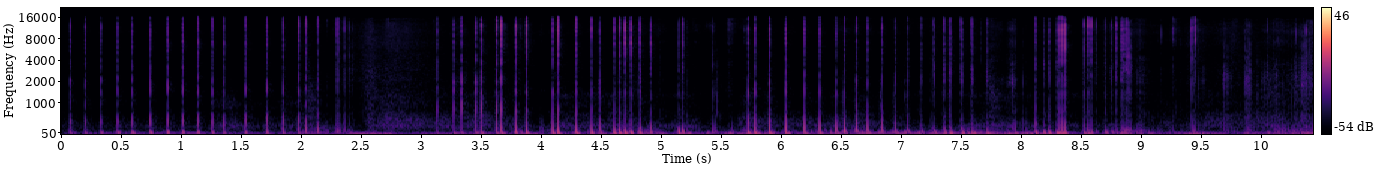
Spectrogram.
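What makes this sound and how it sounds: Fingers scratch and rub the white plastic dropper cap and blue bulb of a small amber (brown) glass dropper bottle. The result is a rapid, uneven run of short, dry scratching clicks with a heavy low thump and no ring. Between the sharper bursts there are stretches of softer rubbing.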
